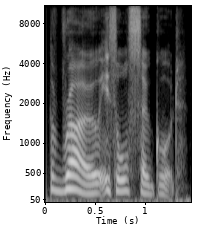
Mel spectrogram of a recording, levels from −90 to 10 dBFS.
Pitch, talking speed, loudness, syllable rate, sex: 175 Hz, 205 wpm, -16 LUFS, 4.4 syllables/s, female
